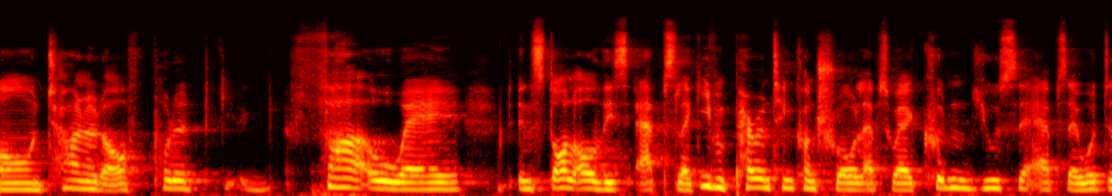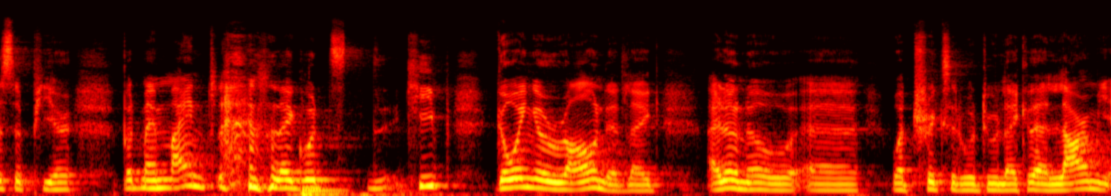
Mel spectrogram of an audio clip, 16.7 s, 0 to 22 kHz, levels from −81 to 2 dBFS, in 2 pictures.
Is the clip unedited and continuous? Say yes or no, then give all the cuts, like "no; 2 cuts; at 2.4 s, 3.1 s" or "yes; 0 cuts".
yes; 0 cuts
